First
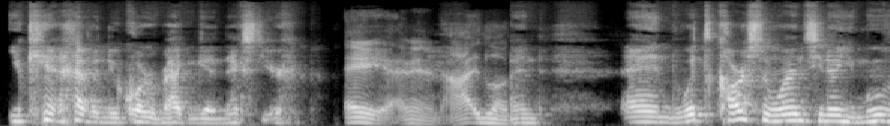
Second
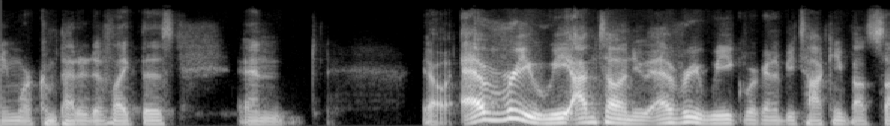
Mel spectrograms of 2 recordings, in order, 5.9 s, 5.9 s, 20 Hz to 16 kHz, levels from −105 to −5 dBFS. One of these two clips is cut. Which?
first; 1 cut; at 3.4 s

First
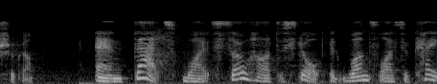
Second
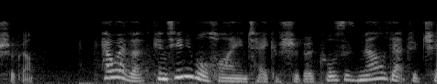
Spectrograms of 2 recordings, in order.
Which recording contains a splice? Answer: second; 1 cut; at 0.9 s

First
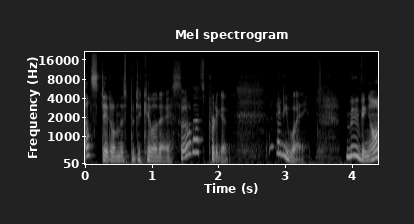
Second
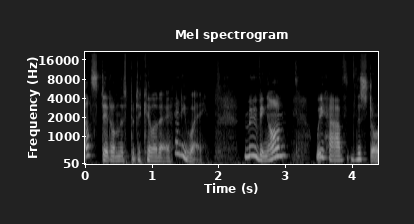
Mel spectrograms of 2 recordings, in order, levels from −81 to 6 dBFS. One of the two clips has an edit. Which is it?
second; 1 cut; at 1.3 s

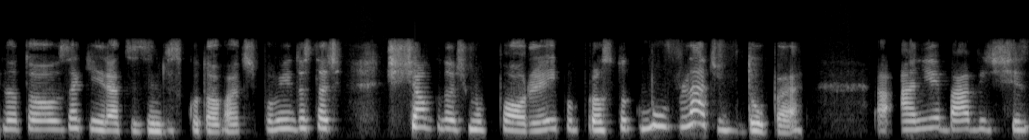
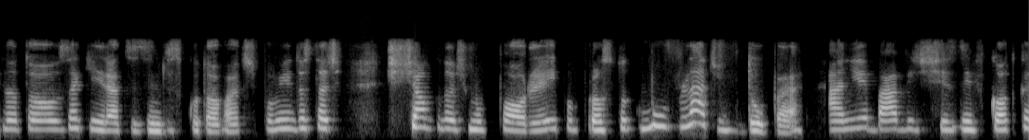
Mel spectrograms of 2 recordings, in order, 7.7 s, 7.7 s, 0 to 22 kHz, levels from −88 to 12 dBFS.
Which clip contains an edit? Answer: second; 1 cut; at 6.2 s

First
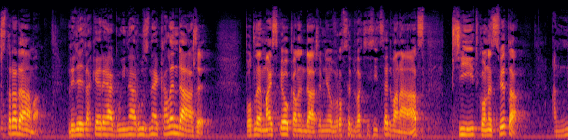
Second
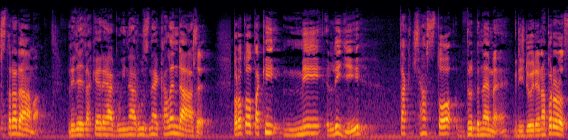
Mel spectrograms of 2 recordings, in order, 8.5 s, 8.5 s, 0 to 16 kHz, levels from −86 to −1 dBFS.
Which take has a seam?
second; 1 cut; at 3.4 s

